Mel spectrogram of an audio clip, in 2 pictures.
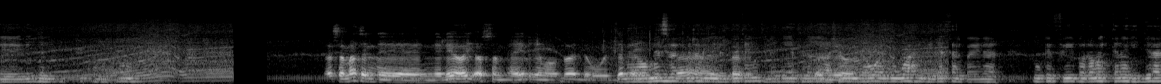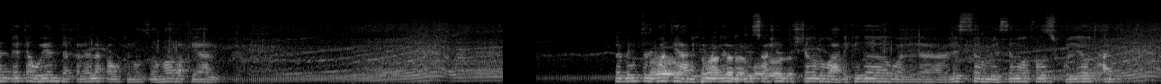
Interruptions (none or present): present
